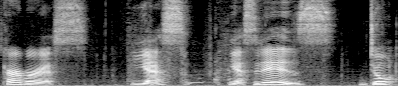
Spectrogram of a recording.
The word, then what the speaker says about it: Kerberos: that would be the cutest yes izzy it's pronounced kerberos yes yes it is don't at me the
